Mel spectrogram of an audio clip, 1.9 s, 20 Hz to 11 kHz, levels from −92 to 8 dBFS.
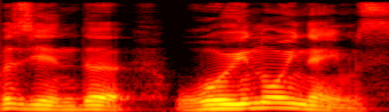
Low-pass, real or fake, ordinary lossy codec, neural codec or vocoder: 9.9 kHz; real; none; none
